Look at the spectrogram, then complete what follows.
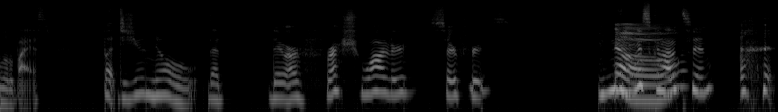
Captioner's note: laughs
